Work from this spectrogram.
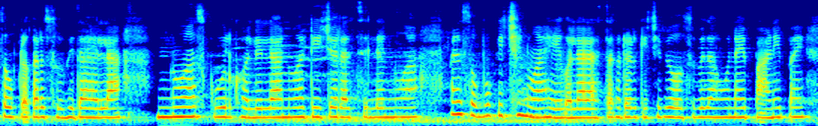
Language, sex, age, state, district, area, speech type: Odia, female, 18-30, Odisha, Nabarangpur, urban, spontaneous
